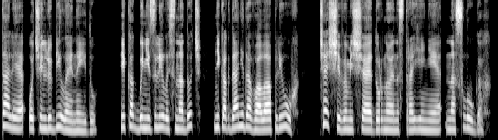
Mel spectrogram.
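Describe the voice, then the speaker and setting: A woman reads an audiobook in a measured, expressive narration. Her voice sits at a middle pitch. The recording is dry and close, with no room echo.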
